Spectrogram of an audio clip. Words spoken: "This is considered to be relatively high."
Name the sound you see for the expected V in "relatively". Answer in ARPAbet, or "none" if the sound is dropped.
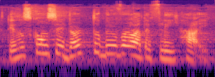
F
